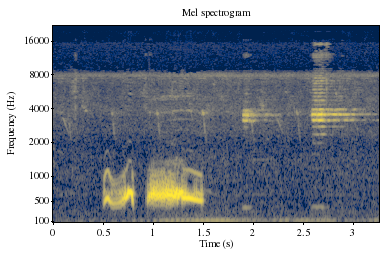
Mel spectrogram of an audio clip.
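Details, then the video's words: Spotted dove with a stuttering 'gagap tindan' song, 23 January 2022: a single mellow phrase of one short rising coo and then a longer, slightly falling coo, followed by soft background noise and a faint high chirp. "Burung Terkukur Gagap Tindan (Sepatah)"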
